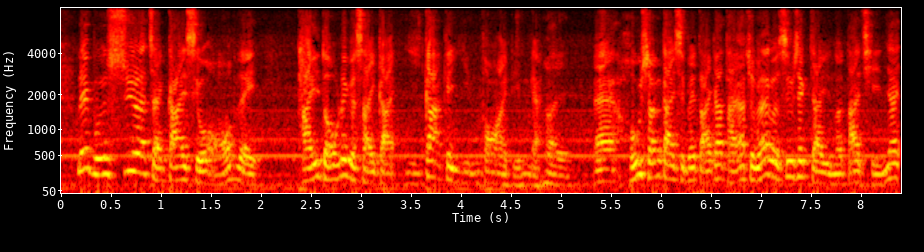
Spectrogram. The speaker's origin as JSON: {"language": "Cantonese", "country": "Hong Kong", "said": "我香港人够食好多嘢啦"}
